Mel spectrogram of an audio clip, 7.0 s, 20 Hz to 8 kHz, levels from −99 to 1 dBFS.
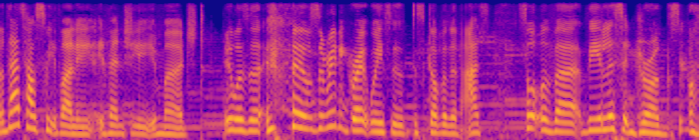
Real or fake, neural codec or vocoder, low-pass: fake; codec, 16 kHz, 2 kbps, X-Codec, HuBERT features, trained on balanced general audio; 7.2 kHz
